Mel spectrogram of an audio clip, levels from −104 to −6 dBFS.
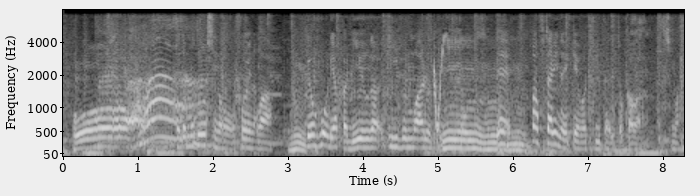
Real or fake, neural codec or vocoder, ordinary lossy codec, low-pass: fake; codec, 16 kHz, 8 kbps, FunCodec, trained on Chinese and English, 25 frames a second; none; 7.2 kHz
